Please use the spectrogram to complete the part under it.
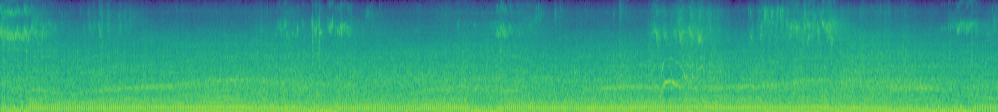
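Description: Kart tyres squeal on a slippery floor in the turns.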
